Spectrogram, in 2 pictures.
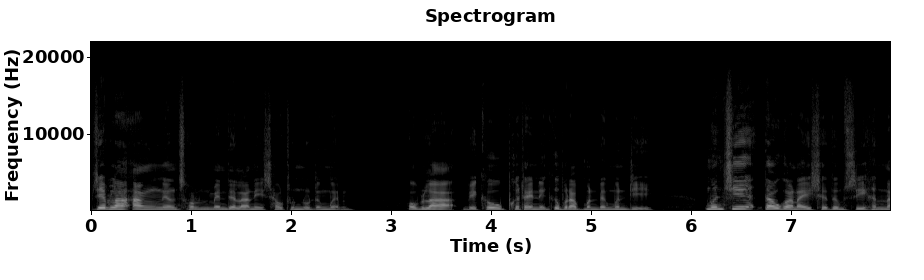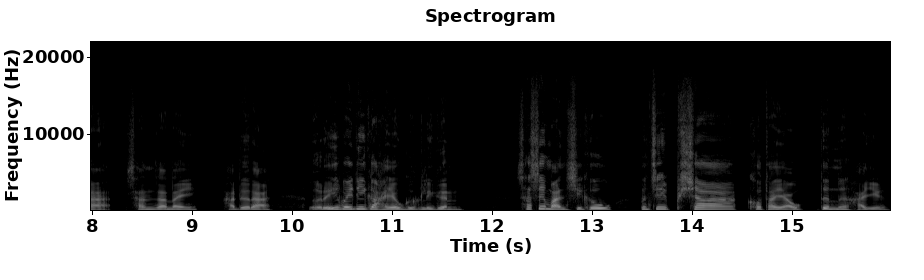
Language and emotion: Bodo, disgusted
